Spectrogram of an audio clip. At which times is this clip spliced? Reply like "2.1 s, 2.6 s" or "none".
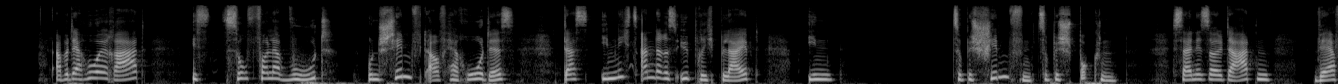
8.0 s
